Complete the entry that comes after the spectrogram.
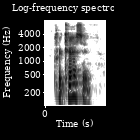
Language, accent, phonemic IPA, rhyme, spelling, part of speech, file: English, Southern England, /pɹɪˈkɜː(ɹ)sɪv/, -ɜː(ɹ)sɪv, precursive, adjective, LL-Q1860 (eng)-precursive.wav
- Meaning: Preceding; introductory; precursory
